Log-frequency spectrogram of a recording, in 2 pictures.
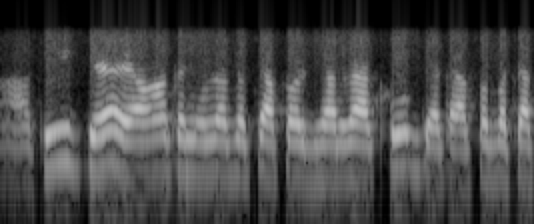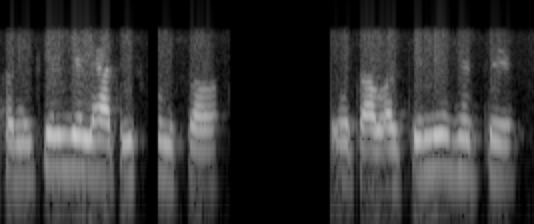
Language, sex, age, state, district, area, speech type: Maithili, female, 45-60, Bihar, Darbhanga, urban, conversation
